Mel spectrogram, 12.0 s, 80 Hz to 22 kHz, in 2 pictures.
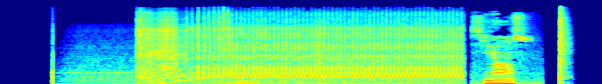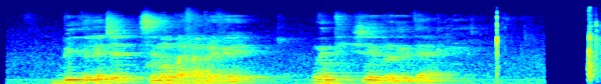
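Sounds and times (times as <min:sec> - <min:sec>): engine starting and running: 0:01.3 - 0:04.7.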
